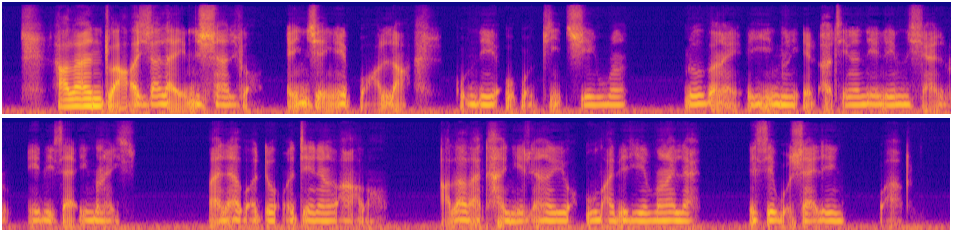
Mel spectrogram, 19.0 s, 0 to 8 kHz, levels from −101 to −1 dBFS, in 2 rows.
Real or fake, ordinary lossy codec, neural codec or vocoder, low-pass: fake; MP3, 64 kbps; autoencoder, 22.05 kHz, a latent of 192 numbers a frame, VITS, trained on many speakers; 7.2 kHz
